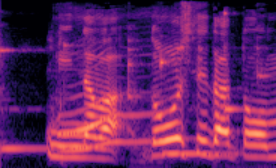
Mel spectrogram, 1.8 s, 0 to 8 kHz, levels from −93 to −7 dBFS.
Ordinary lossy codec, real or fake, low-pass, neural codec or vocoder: none; real; none; none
